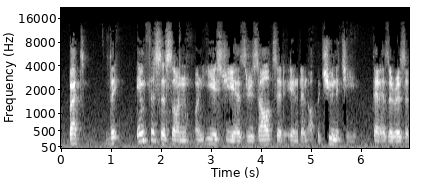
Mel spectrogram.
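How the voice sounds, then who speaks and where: A man in a South African accent, bright and sharp in tone, at a moderate pace with fairly even intonation. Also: medium pitch for a man. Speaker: finance lawyer. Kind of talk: webinar presentation. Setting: online webinar.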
